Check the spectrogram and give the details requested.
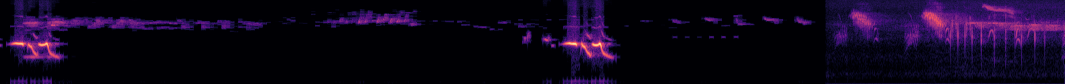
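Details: Eurasian golden oriole (Oriolus oriolus) giving two short, fluty whistled phrases about six seconds apart, each a quick liquid tumble of notes; faint high twittering from other birds fills the gaps and the end.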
